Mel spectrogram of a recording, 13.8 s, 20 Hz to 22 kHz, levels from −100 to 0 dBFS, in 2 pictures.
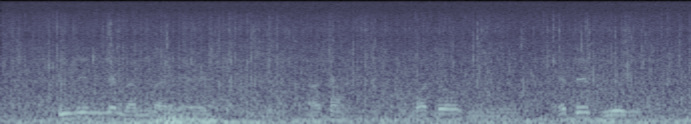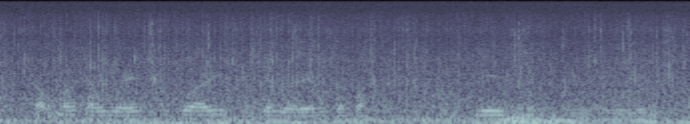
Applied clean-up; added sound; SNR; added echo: none; Animal + Rain; -4 dB; none.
